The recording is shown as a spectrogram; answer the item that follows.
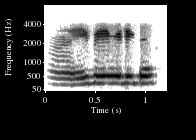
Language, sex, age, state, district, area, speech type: Telugu, female, 30-45, Telangana, Jangaon, rural, conversation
